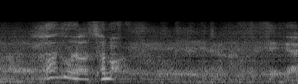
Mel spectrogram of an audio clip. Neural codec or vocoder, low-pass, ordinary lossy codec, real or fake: codec, 16 kHz, 0.8 kbps, ZipCodec; none; none; fake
